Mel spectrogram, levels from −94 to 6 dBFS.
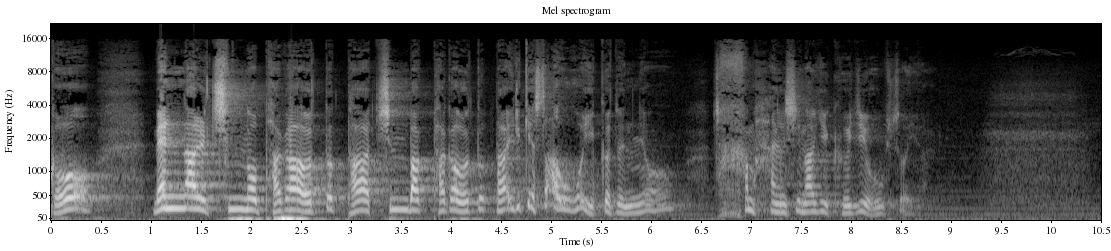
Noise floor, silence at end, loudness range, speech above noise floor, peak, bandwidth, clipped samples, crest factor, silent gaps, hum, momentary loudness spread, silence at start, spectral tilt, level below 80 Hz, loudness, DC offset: -51 dBFS; 1.95 s; 14 LU; 35 dB; 0 dBFS; 15 kHz; under 0.1%; 18 dB; none; none; 18 LU; 0 s; -3.5 dB/octave; -34 dBFS; -18 LUFS; under 0.1%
